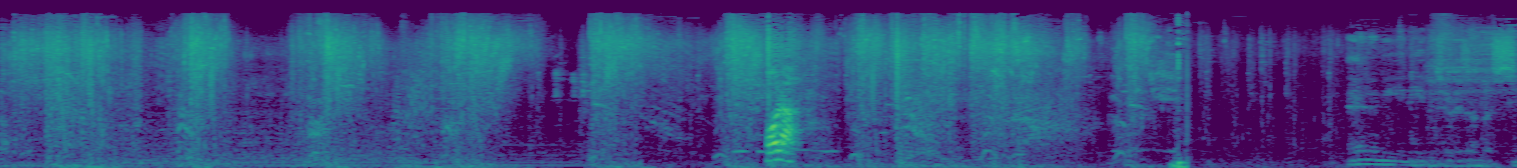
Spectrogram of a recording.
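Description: Weapons fire in quick bursts with bright magical blasts.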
